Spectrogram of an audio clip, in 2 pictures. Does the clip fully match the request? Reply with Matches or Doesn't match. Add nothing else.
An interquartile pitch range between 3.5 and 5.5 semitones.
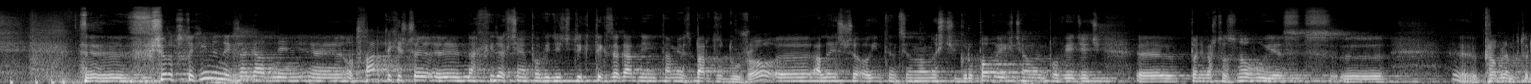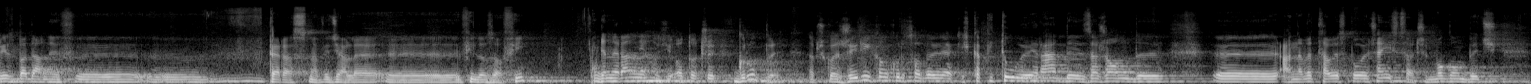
Matches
